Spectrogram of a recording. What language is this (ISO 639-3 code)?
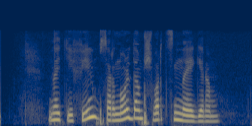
rus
